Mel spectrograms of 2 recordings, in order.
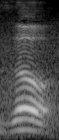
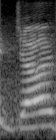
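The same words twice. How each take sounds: First: ज said as a buzzing z, like a bee; Urdu z sound. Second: ज said as a plain hard j, like jam; teacher shows the Hindi ज as plain j before the Urdu z. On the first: Teacher showing children the Urdu letter, buzzing z. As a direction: give ज a buzzing z, tongue near the upper teeth. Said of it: "हम इसे पढ़ते हैं ज". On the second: Teacher contrasting letters for children, plain j sound. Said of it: "इसे ज नहीं पढ़ते". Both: Shown as a demonstration.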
